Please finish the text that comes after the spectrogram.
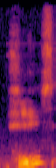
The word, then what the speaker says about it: Dangle Holes: we have 10 angle d-holes what the hell what the kind of name is that tin tin dangle holes i think i i think the d is silent so it's holes which is a five-star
